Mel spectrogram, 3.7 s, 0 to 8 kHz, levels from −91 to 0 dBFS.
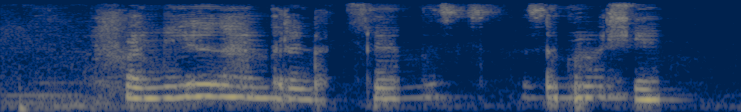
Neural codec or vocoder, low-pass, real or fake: codec, 44.1 kHz, 3.4 kbps, Pupu-Codec; 7.2 kHz; fake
